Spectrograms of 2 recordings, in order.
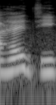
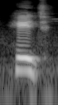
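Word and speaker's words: hedge: क्या करते हैं एज हेज एच ई डी जी ई हेज तो हम हेज में क्या कर रहे हैं दोस्तों ई का प्रोनाउंस नहीं कर रहे वैसे ही वेज में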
